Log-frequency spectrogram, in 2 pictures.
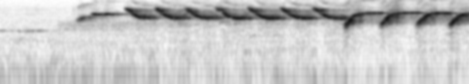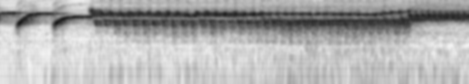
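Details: Atlantic canary song used to train young birds: a faint whistle, then a string of rising-falling looped notes, a lower series of curved notes, and a long sustained buzzing trill.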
